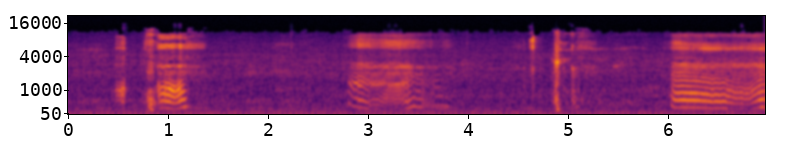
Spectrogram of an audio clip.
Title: Baby Hiccups|| #hiccupingbaby|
